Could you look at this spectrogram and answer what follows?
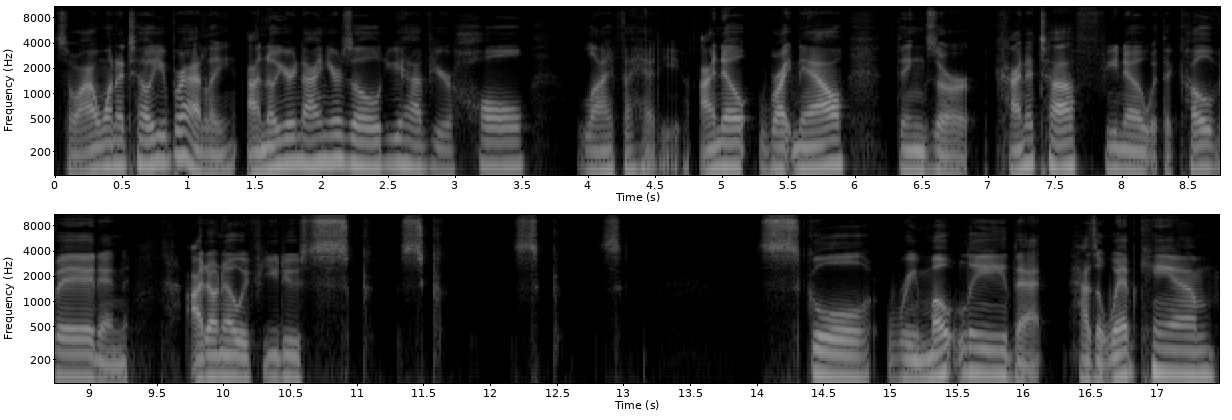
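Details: Adult who stutters, real stuttering.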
